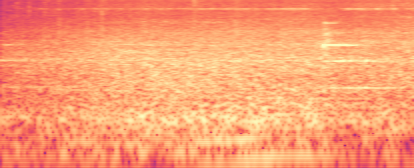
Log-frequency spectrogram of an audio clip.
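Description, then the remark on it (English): A Jerusalem city light rail train passing through Shuafat rumbles past, a steady, dense roar of wheels and motors with a faint high squeal near the end, no voices. “The Cross Jerusalem city train that passes through Shuafat is disliked by many local Palestinians because it links Jewish communities in the east and west of the city.”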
